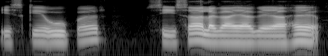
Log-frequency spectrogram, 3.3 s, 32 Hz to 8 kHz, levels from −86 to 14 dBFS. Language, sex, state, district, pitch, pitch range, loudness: Hindi, male, Jharkhand, Deoghar, 125 Hz, 120-140 Hz, -16 LUFS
